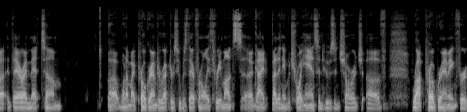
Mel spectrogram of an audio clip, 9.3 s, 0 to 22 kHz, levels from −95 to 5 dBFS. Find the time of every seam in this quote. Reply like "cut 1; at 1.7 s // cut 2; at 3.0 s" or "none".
none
